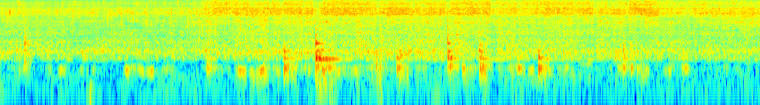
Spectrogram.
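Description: Eggplant pieces sizzling in hot oil in a nonstick wok while a wooden spatula stirs them, with light scrapes and knocks on the pan. The sizzle gets louder about three seconds in.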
